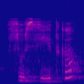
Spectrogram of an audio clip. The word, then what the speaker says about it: сусідка: закінченні наприклад загадки огірки у більшості іменників жіночого роду і суфіксом ки при утворенні множини наголос переходить на закінчення наприклад тарілка тарілки книжка книжки але сусідка сусідки іменники які утворилися від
